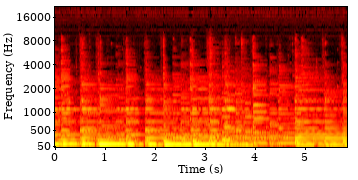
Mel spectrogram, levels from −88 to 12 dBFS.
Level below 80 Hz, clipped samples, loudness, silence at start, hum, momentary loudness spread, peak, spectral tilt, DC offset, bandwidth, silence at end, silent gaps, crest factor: -42 dBFS; under 0.1%; -18 LUFS; 0 s; none; 8 LU; -4 dBFS; -8 dB/octave; under 0.1%; 19.5 kHz; 0 s; none; 12 dB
